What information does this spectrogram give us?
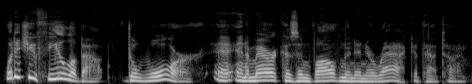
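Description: A man hosting a public radio interview, asking questions in a measured, thoughtful way. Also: a little high, lively intonation, dark tone, no echo, clean studio sound. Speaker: radio host.

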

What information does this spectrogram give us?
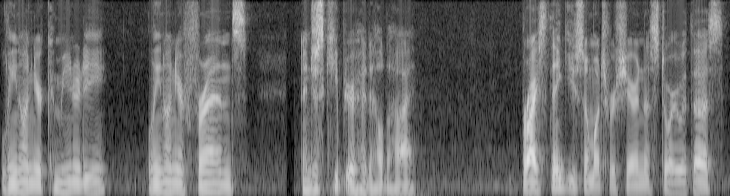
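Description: Man, podcast co-host, low-ish voice, dry studio sound, earnest and encouraging. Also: flat delivery, normal speed, fairly bright tone, no room sound. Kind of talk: podcast hosting.

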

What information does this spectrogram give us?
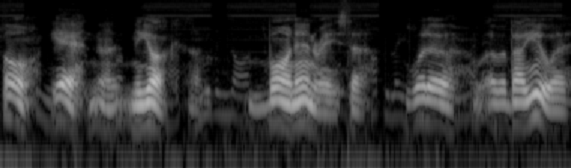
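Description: An actor playing a nervous, excitable young working man of the 1930s, stammering and using folksy slang, in a radio drama. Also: mid-range voice, slow pace, muffled recording, close to an everyday voice. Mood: awkward, hesitant. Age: young adult. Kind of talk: old-time radio drama acting.

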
